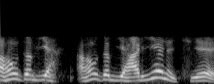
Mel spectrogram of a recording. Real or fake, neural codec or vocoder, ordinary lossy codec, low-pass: real; none; none; 3.6 kHz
